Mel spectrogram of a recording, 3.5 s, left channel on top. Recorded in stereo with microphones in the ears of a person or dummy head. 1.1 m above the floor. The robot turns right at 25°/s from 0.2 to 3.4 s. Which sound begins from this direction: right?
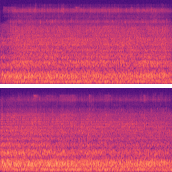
An aircraft, at 0.0 s.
